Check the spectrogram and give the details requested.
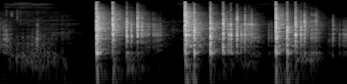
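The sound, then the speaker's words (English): Three quick bursts of players' ready dice being rolled, clattering and tumbling across a hard surface, each a bright rattling series of clicks that fades out, preceded by a faint murmur. “Everybody grab your ready dice.”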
